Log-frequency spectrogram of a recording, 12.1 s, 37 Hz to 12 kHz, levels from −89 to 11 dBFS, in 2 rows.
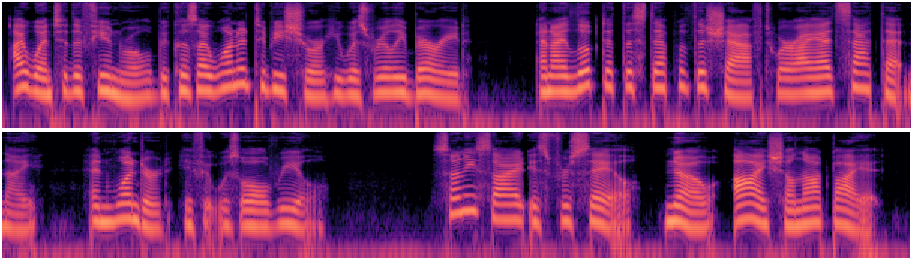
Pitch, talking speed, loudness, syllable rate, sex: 195 Hz, 230 wpm, -19 LUFS, 5.9 syllables/s, female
